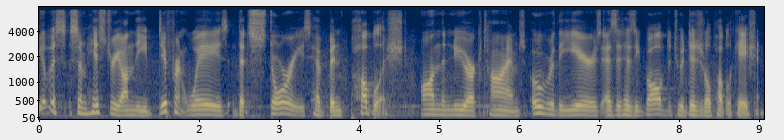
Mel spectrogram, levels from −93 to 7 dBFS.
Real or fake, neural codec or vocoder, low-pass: real; none; 7.2 kHz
